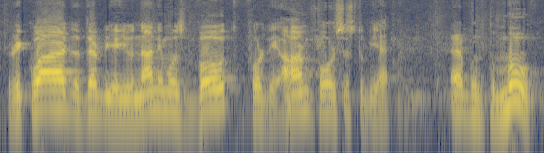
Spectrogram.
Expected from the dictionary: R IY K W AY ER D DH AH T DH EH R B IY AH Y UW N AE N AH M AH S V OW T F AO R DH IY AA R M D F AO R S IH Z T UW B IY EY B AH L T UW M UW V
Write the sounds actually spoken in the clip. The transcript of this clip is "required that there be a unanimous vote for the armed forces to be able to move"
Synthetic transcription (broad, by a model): R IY K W AY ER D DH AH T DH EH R B IY AH Y UW N AE N AH M AH S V OW T F AO R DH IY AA R M F AO R S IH S T UW B IY EY B AH L T UW M UW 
